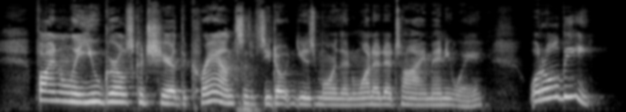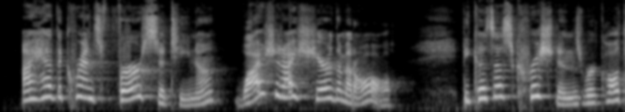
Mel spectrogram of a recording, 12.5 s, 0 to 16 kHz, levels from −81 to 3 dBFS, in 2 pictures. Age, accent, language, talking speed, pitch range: 20-39, American, English, 185 wpm, 180-305 Hz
